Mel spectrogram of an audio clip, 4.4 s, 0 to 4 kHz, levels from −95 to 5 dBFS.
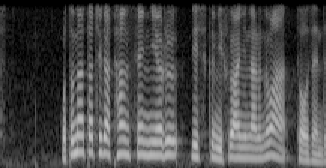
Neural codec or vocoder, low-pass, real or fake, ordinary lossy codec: codec, 16 kHz in and 24 kHz out, 1 kbps, XY-Tokenizer; 3.6 kHz; fake; none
